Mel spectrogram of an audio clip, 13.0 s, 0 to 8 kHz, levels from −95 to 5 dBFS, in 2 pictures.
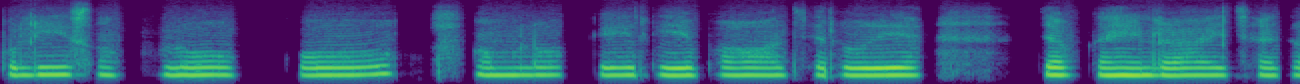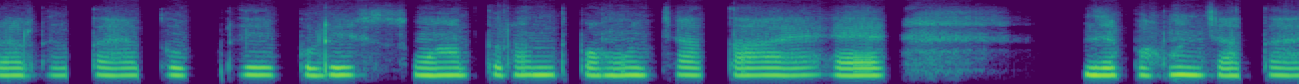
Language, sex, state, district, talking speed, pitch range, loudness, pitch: Hindi, female, Bihar, Supaul, 115 wpm, 220-230 Hz, -21 LUFS, 225 Hz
